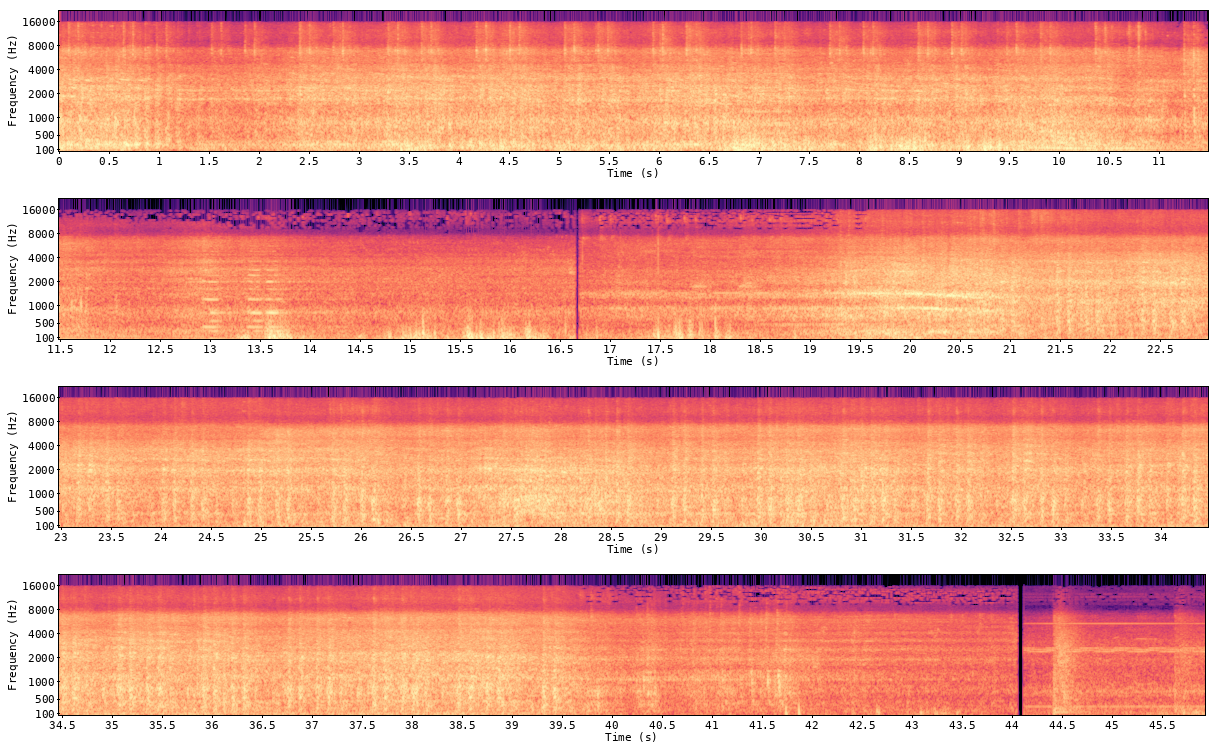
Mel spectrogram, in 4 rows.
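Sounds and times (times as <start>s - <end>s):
train wheels clattering over rail joints: 0.0s - 12.0s, 19.5s - 42.7s
falling whine: 16.4s - 22.6s.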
